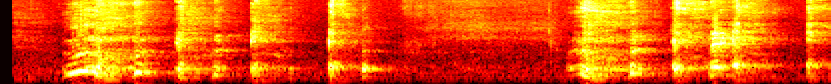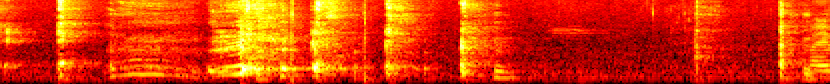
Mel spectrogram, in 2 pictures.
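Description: An adult coughs repeatedly in short, harsh bouts; the coughing is acted.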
